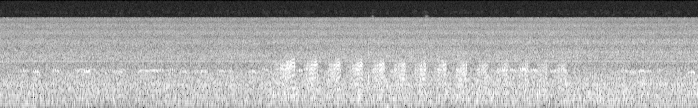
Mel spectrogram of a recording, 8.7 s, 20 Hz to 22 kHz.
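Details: A Puna plover at Laguna de Pozuelos in July 2010 gives a quick series of about a dozen short, clipped notes, roughly three a second, over steady wind-like hiss.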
